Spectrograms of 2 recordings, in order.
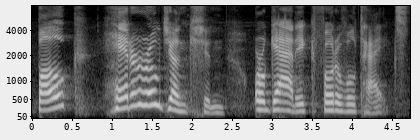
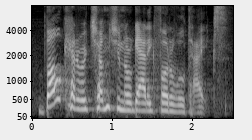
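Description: First: It is said slowly. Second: It is said at normal speed.

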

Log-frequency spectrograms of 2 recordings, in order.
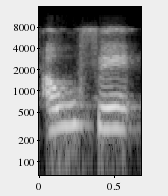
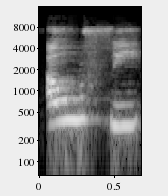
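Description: First: The final vowel is a broader 'ay' sound. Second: The final vowel is a thin 'ee' sound. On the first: The speaker calls it wrong. "ऐसे नहीं पढ़ना है, ये मजहूल हो जाएगा" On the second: The speaker calls it right. "मारूफ तरीके से पढ़ेंगे हम"

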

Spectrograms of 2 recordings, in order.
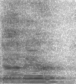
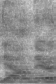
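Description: First: It is said in a Pittsburgh accent. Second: It is said in a standard accent.

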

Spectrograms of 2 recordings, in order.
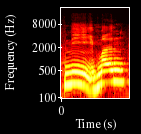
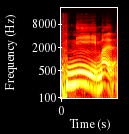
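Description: First: The second syllable is held high and level. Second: The second syllable is short, light and unstressed. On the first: The speaker calls it wrong. "nó mà là thanh 1 thì chúng mình sẽ đọc như nào? ... Rất là rõ này" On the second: The speaker calls it right. "nó được gọi là thành nhẹ"

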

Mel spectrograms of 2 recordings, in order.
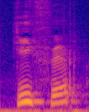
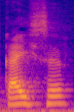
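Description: First: The name is pronounced the Spanish way. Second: The name is pronounced the English way. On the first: "según la pronunciéis en inglés o en español" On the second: "como le llaman los americanos"

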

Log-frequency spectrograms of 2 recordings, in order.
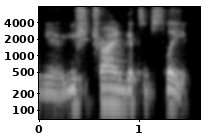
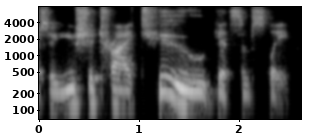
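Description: First: The word after try is and, with no t. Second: The word after try is a clear to. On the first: The speaker calls it wrong. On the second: The speaker calls it right.

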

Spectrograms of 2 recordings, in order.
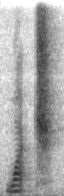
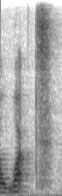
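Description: First: The word ends with a ch sound. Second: The word ends with a t sound. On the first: The speaker calls it right. "mình sẽ đọc âm này là ch, chu môi ch" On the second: The speaker calls it wrong. "chị đang đọc là what. Hơi hơi t"

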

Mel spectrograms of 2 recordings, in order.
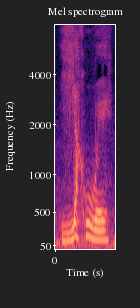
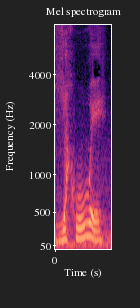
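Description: No difference in how they are said.

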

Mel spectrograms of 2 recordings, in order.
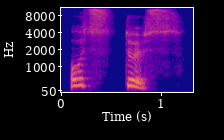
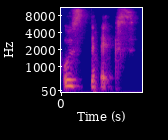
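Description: First: The word ends with an 'us' sound. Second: The word ends with a 'ks' sound. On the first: The speaker calls it right. "ça se prononce Osteus" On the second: The speaker calls it wrong. "ça ne se prononce absolument pas Ostex"

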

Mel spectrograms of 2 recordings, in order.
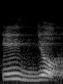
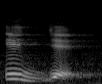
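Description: First: The echo after the j sounds like o. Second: The echo after the j sounds like e. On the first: The speaker calls it wrong. "Berubah kalau begitu" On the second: The speaker calls it right. "Ketika dia sukun jangan rubah mulutnya"

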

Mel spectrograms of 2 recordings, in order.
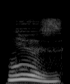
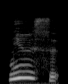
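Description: First: The word ends with a z sound. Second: The word ends with an s sound. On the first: The speaker calls it right. "ニューズです" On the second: The speaker calls it wrong. "ニュースではなく"

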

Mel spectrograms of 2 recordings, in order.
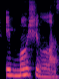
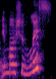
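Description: First: The final syllable has a weak, reduced vowel. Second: The final syllable has a full, clear vowel. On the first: The speaker calls it right. "đuôi ESS mọi người đọc là dạ" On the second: The speaker calls it wrong. "từ này không đọc là emotionless"

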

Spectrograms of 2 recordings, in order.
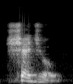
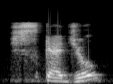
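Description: First: The word starts with an 'sh' sound. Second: The word starts with an 'sk' sound. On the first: This is the British pronunciation. "British English" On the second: This is the American pronunciation. "American English"

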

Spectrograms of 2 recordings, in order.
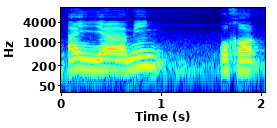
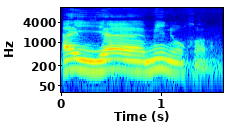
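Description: First: A brief silent stop comes before 'ukhra'. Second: The nun flows straight into 'ukhra'. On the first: "Pertama dia baca dengan saktah" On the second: "dan dia baca dengan naqal"

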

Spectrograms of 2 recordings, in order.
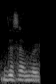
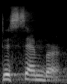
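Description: First: The first sound is a soft dental d. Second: The first sound is a hard English d. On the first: "Urdu में कोई मुझे बताएगा तो कैसे बोलते हो आप दिसंबर कहते हैं" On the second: "इंग्लिश में कहते हैं डिसम्बर, ड साउंड"

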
